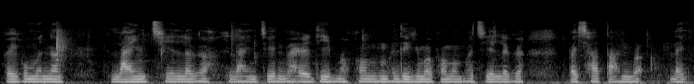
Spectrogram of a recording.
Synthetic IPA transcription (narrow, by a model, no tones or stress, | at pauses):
kɐjɡumɐnɐŋ | lajnt͡ʃelːɐɡɐlajnt͡ʃenbaɦaɾdimɐpʰɐmɐmɐdiɡimɐpʰɐmɐmɐt͡ʃelːɐɡɐ | pɐjsatanbɐlaj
